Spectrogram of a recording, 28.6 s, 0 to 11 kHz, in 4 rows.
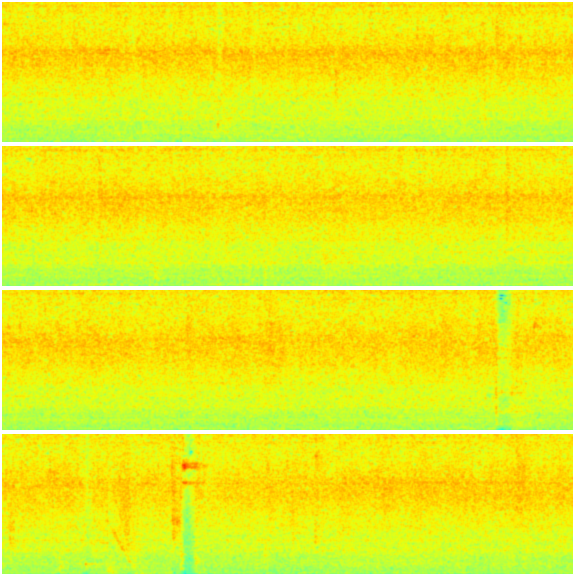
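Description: Wohlenberg 137 paper cutting line running: steady, loud machine noise with a low hum that swells every second or two.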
